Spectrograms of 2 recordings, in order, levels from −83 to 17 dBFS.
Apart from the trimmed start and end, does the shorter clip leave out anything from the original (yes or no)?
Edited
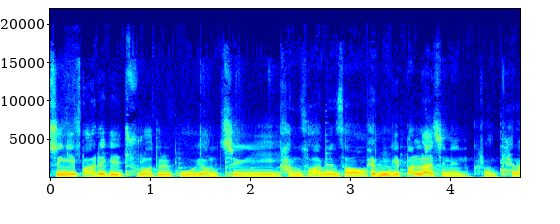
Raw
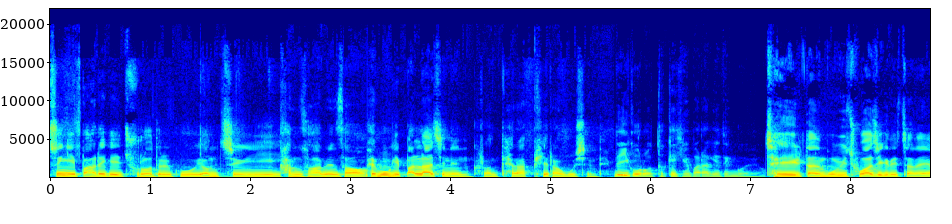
no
